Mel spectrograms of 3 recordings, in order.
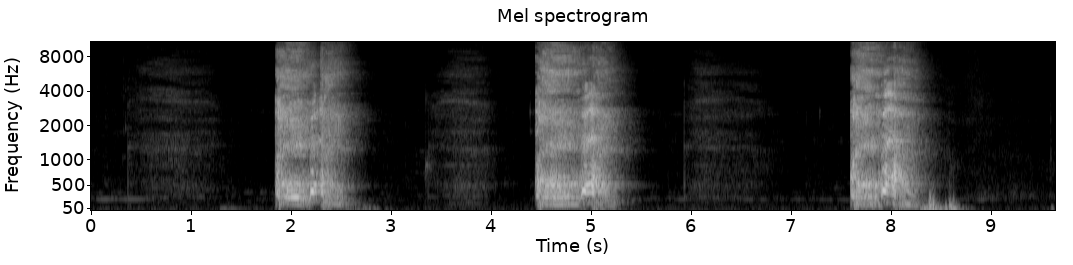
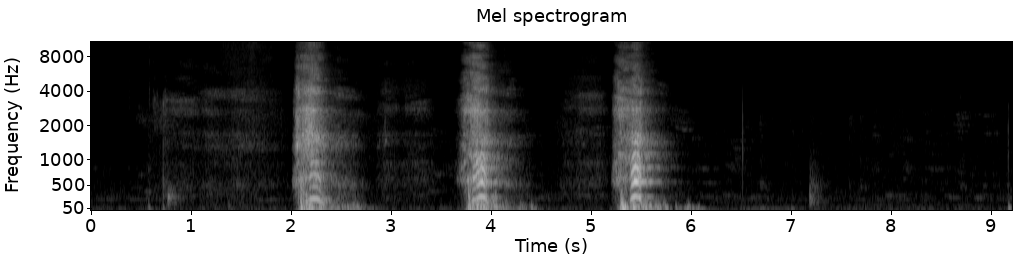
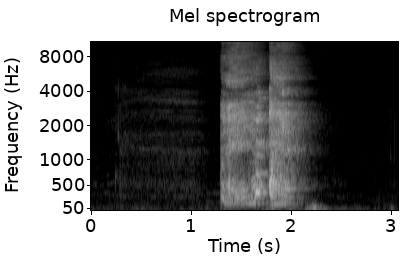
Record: {"three_cough_length": "9.6 s", "three_cough_amplitude": 24557, "three_cough_signal_mean_std_ratio": 0.38, "exhalation_length": "9.2 s", "exhalation_amplitude": 16256, "exhalation_signal_mean_std_ratio": 0.25, "cough_length": "3.1 s", "cough_amplitude": 14365, "cough_signal_mean_std_ratio": 0.38, "survey_phase": "alpha (2021-03-01 to 2021-08-12)", "age": "18-44", "gender": "Female", "wearing_mask": "No", "symptom_cough_any": true, "symptom_diarrhoea": true, "symptom_fatigue": true, "symptom_headache": true, "smoker_status": "Ex-smoker", "respiratory_condition_asthma": false, "respiratory_condition_other": false, "recruitment_source": "Test and Trace", "submission_delay": "2 days", "covid_test_result": "Positive", "covid_test_method": "RT-qPCR"}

